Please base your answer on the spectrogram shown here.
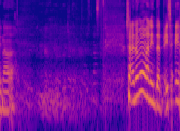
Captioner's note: laughter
